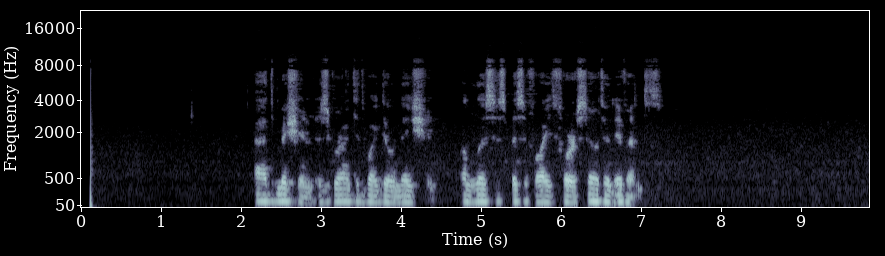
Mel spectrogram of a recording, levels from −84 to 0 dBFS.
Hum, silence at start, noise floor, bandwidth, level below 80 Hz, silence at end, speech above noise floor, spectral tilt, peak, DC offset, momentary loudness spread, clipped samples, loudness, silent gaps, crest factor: none; 0.1 s; -69 dBFS; 9.4 kHz; -50 dBFS; 2.6 s; 44 dB; -5 dB/octave; -8 dBFS; under 0.1%; 14 LU; under 0.1%; -25 LUFS; none; 20 dB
